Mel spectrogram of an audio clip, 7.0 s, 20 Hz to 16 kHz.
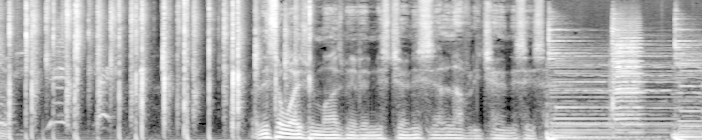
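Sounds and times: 
people cheering: 0.0 - 1.4
small crowd applauding: 0.0 - 3.2
speech: 2.6 - 6.9.

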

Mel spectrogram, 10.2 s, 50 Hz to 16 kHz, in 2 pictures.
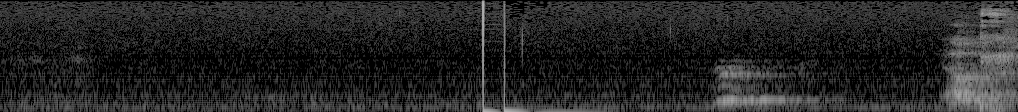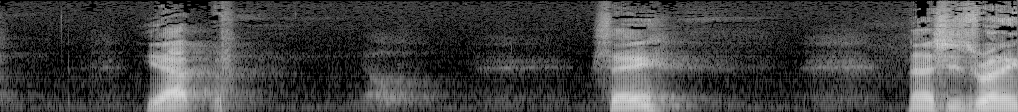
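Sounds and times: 
dog barking: 3.6 - 4.2
speech: 5.8 - 6.4, 8.1 - 8.6, 9.6 - 10.1.

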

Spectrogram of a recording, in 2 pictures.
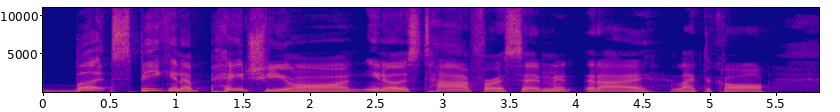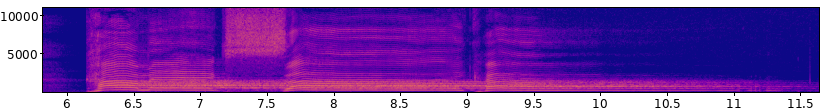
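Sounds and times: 
speech: 0.2 - 10.0
voice holding a ringing note imitating a reverb tail: 6.2 - 11.6.

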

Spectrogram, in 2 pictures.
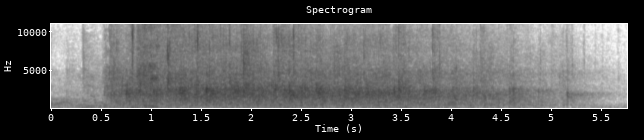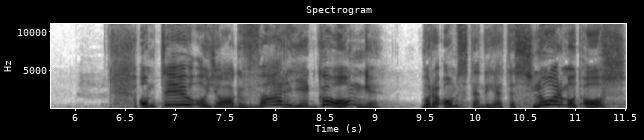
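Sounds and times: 
audience applause: 0.2 - 5.7
speech: 6.6 - 11.5.

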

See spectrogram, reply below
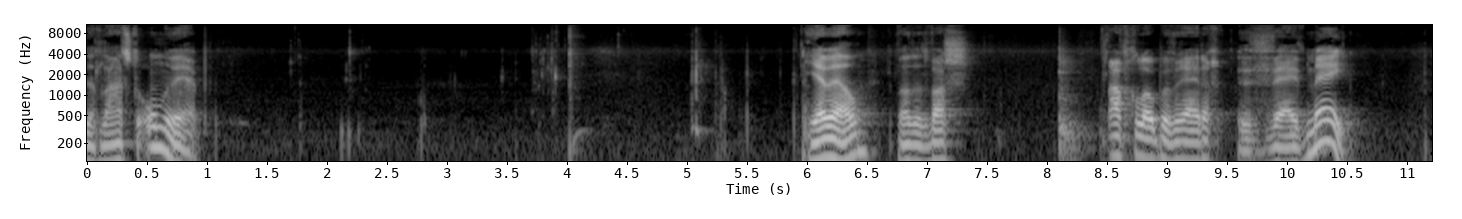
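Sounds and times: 
speech: 0.0 - 1.1, 6.0 - 7.4, 8.5 - 10.6
person sipping water with slurps: 1.6 - 5.9
wet mouth clicks: 1.7 - 4.3, 5.0 - 5.7
swallow: 1.7 - 5.6.

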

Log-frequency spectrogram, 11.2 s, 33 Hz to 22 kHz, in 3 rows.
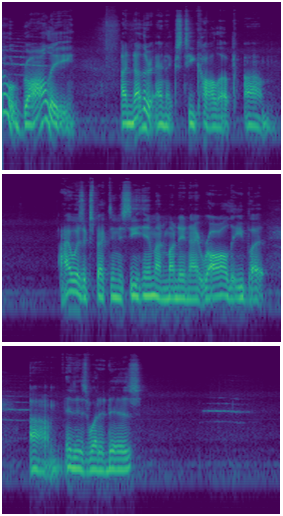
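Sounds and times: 
cat meowing: 0.0 - 0.6, 7.5 - 7.9, 10.1 - 10.8
speech: 0.0 - 1.0, 1.6 - 3.7, 4.5 - 9.4
low hum: 0.0 - 11.1.

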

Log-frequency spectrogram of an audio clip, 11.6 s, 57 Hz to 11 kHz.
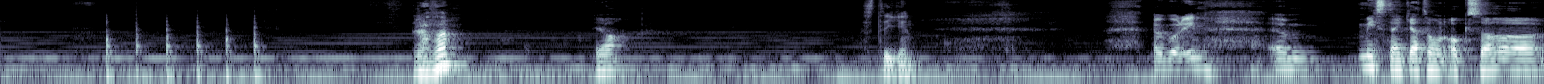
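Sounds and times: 
gentle knocking on a door: 0.8 - 2.2
speech: 3.1 - 3.6, 4.4 - 4.8, 6.5 - 7.0, 8.6 - 11.5.

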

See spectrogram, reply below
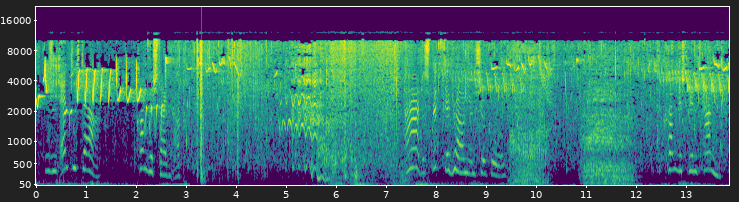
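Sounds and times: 
stream splashing and trickling: 0.0 - 13.8
speech: 0.2 - 3.6, 7.7 - 10.0, 12.7 - 13.8
horse neighing: 4.9 - 6.1, 9.4 - 12.1.

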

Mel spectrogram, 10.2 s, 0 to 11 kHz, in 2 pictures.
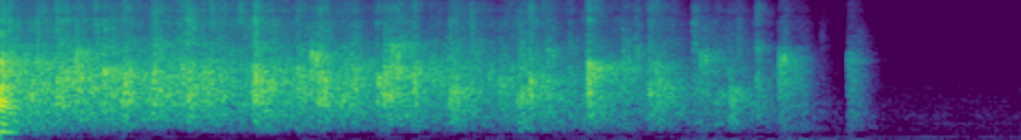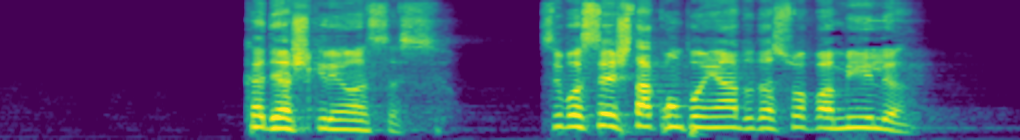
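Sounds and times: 
audience at a religious gathering applauding: 0.0 - 4.4
speech: 6.4 - 9.8.

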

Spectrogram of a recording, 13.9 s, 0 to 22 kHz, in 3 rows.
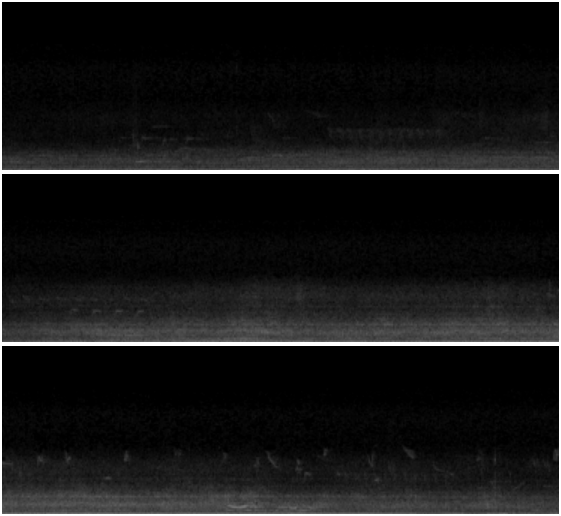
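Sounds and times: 
low rumble of traffic or an engine in a park: 0.0 - 13.9
faint voices in a park: 10.6 - 12.2.

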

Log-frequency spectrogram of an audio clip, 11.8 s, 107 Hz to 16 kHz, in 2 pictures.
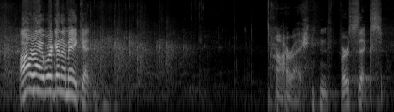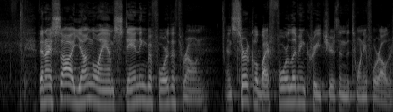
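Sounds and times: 
audience applause: 0.0 - 3.1
speech: 0.3 - 1.6, 4.1 - 5.8, 6.5 - 11.7.

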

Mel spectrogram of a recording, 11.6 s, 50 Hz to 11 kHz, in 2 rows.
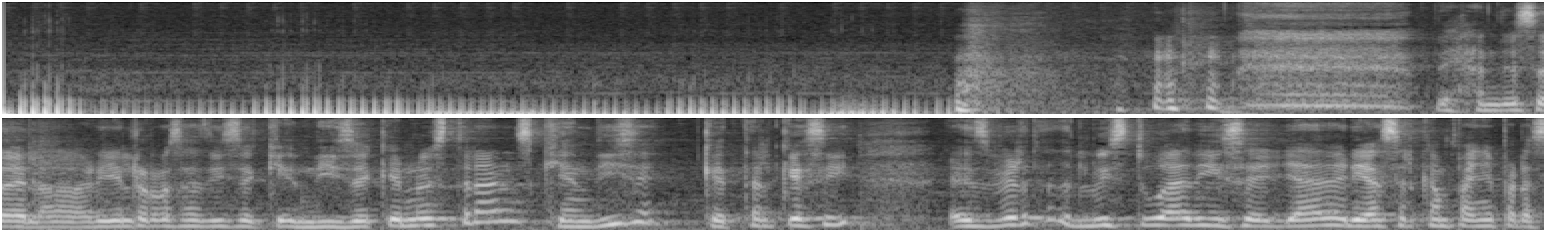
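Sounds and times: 
cat purring: 0.0 - 4.0
laughter: 3.6 - 5.1
speech: 4.5 - 11.5.

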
